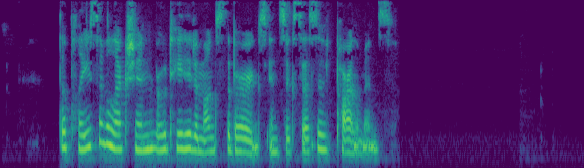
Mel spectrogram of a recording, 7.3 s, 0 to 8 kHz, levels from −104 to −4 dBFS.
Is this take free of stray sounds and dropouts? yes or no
yes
